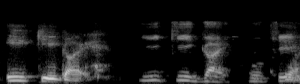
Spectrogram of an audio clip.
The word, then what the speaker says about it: ikigai: to know what is the correct way to pronounce this term spelled as i-k-i-g-a-i a key guy it's called e key guy key guy okay yeah not not icky guy it's icky what would it be well it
